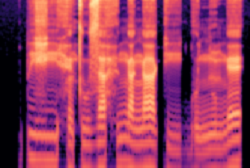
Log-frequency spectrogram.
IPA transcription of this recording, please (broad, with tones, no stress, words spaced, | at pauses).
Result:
pi˧ ɣiː˧hɛ̃˨tu˨ za˧ hɨ˦ŋa˧ŋaː˧ kiː˨ɡ͡bo˨ ɲũ˨ŋɛ˦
